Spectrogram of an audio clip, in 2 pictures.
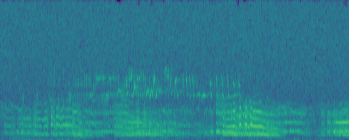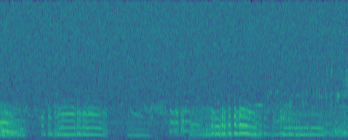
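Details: Common cranes (Grus grus) calling: bugling, trumpeted notes with rich harmonics come in bursts roughly every second, several birds overlapping, over a low background rumble.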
